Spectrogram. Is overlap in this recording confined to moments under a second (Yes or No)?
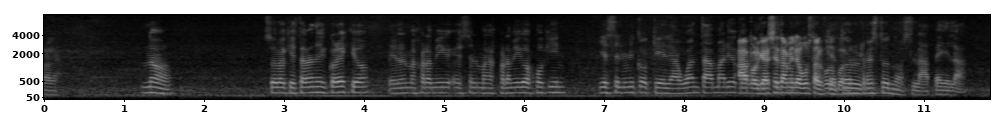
No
